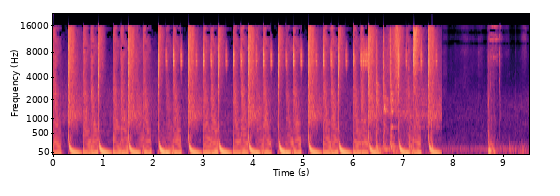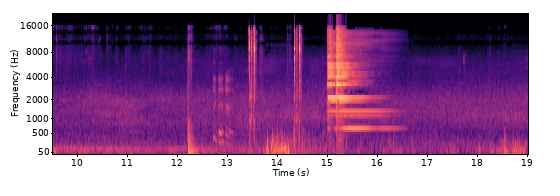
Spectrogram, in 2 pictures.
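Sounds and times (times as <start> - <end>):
bell ding: 15.0 - 16.6.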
